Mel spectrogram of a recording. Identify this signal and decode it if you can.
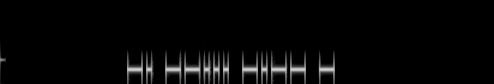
Morse code, heard as a keyed tone, about 25 wpm, 700 Hz. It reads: N7YT
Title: Easy Call Signs - 25wpm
